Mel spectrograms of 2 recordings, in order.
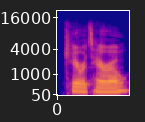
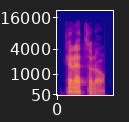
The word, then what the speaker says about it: Querétaro: Everybody says Querétaro, like that's like the American white way to say it, but it's Querétaro. That's how you say it.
